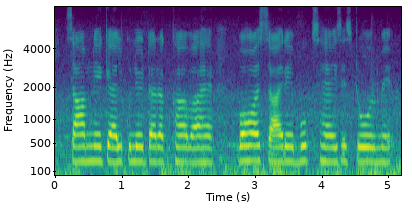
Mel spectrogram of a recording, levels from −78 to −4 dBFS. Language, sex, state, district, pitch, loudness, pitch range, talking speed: Hindi, male, Bihar, Kishanganj, 220 Hz, -13 LUFS, 215-225 Hz, 150 wpm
